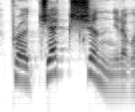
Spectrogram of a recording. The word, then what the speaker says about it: projection: project 할 때는 강세가 앞에 있지만 projection이라고 할 때는 강세가 두 번째 음절에 있습니다.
